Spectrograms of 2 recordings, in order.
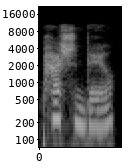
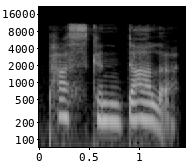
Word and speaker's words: Passchendaele: Marchant, it was so strange to hear you call it Passchendaele." "Why, if I may ask?" Because that's the way I pronounce it to myself, but I looked it up, and it's more like Paskendale.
